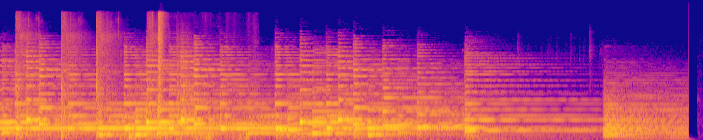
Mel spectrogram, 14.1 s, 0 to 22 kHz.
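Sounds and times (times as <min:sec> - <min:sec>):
piano-like keyboard melody: 0:00.0 - 0:13.8
sharp percussion hits: 0:00.3 - 0:04.3.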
